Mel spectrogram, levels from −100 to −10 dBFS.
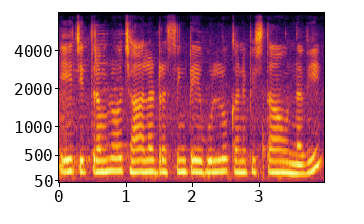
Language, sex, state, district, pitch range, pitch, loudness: Telugu, female, Telangana, Mahabubabad, 200-210 Hz, 205 Hz, -15 LUFS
